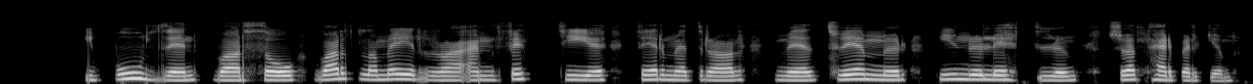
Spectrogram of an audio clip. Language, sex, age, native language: Icelandic, male, 40-49, Icelandic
